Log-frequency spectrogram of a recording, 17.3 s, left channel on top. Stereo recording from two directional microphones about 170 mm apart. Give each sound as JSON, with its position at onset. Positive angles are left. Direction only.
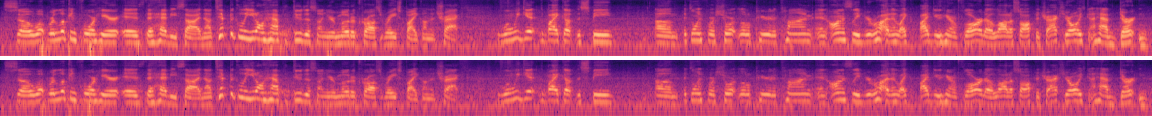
{"t": 0.3, "sound": "speech", "side_deg": 30}
{"t": 9.8, "sound": "speech", "side_deg": 50}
